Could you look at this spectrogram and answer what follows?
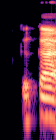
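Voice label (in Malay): "kekal", Malay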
